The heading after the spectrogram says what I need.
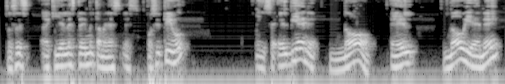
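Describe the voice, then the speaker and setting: A man teaching a language online, explaining slowly and repeating phrases. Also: medium pitch, expressive, warm tone, slightly rough.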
